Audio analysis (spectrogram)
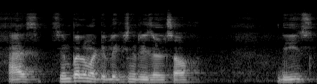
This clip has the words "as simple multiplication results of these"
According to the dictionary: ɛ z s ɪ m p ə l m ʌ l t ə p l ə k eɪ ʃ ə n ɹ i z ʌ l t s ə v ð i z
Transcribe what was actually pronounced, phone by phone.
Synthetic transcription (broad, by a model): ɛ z s ɪ m p ə l m ʌ l t ə p l ə k eɪ ʃ ə n ɹ i z ʌ l t s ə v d i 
